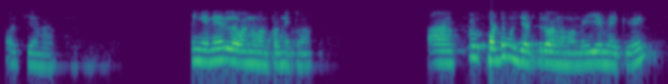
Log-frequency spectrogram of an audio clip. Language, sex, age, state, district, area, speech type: Tamil, male, 18-30, Tamil Nadu, Thanjavur, rural, conversation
